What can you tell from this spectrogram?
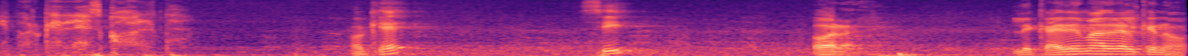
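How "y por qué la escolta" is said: hushed, breathy whisper under the breath. Acting out what people say to him about the escort: whispered. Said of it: "En voz susurrada, que es así".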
